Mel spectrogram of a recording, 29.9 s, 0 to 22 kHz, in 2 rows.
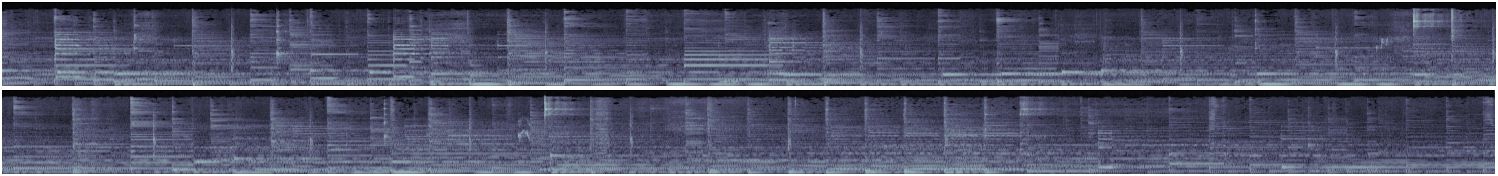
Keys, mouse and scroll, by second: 1.1 o, 2.7-4.4 middle drag, 4.4-9.1 drag, 5.6 BackSpace, 9.1 middle click, 9.8-19.5 drag, 19.5 middle click, 20.2-23.9 drag, 23.9 middle click, 24.7-28.1 drag, 28.1 middle click, 28.8-29.8 drag.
